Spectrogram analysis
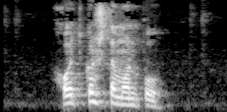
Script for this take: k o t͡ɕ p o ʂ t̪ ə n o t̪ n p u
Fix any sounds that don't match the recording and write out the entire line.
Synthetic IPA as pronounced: x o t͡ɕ k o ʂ t̪ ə m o n p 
